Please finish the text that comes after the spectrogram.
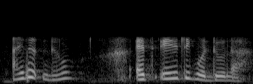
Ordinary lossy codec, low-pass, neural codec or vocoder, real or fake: AAC, 32 kbps; 3.6 kHz; none; real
